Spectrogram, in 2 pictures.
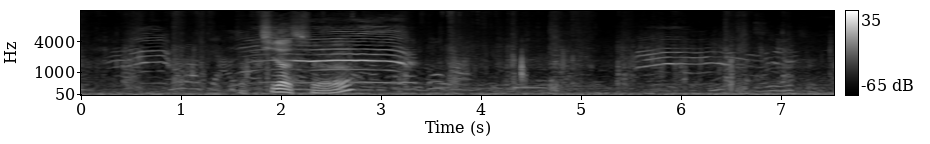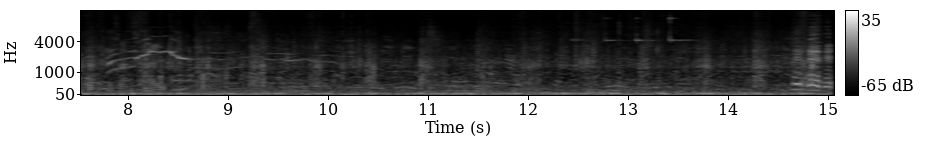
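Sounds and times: voices and calls: 0.0s - 4.6s, 5.2s - 15.0s.

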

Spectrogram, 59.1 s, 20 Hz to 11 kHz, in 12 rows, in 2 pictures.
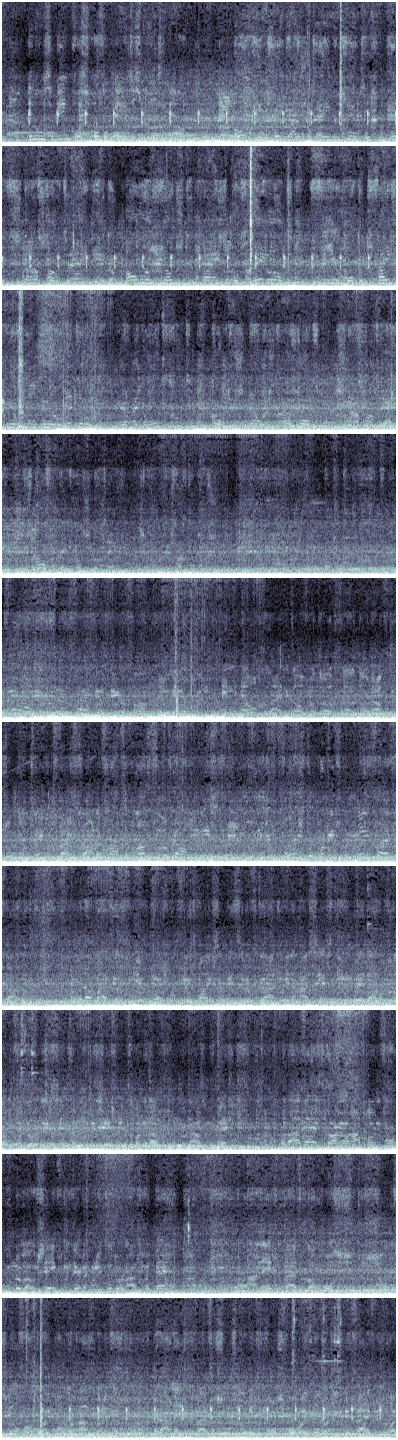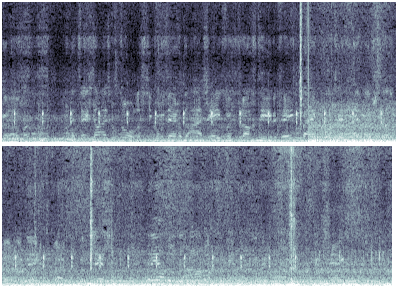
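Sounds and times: car engine and tyre rumble: 0.0s - 59.0s.

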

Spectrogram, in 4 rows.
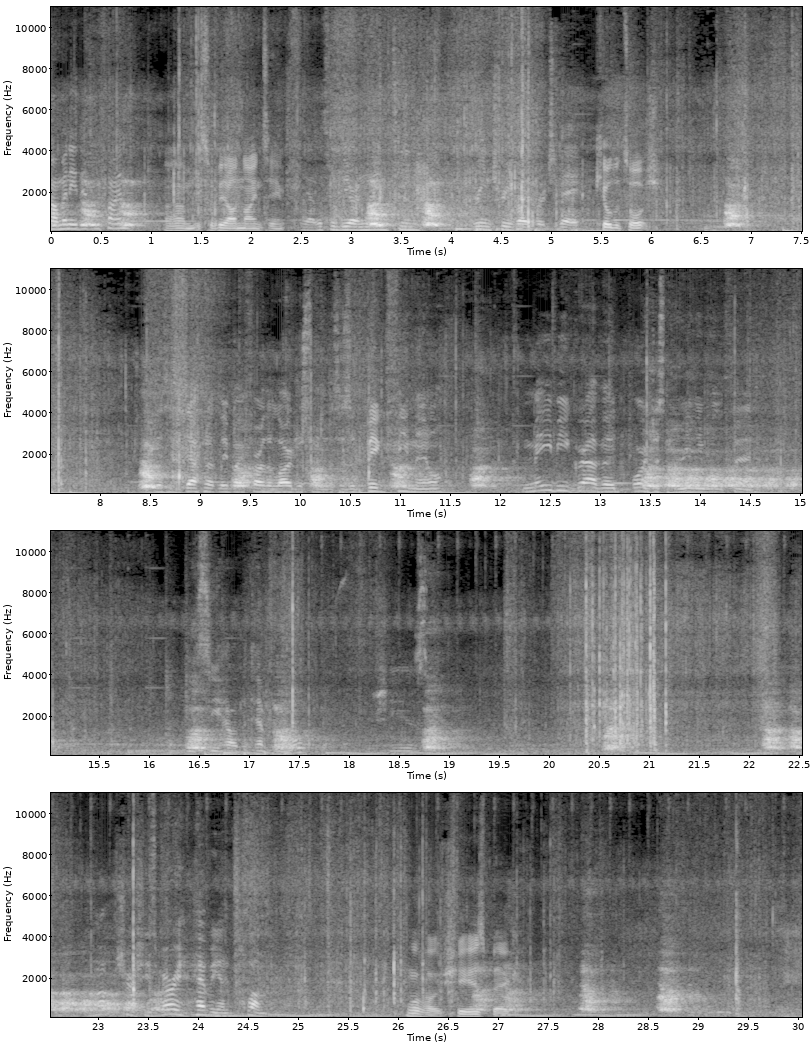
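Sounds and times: plastic bottles crinkling: 0.0s - 18.2s, 19.5s - 30.0s
dog barking: 0.2s - 1.1s, 3.1s - 4.1s, 6.7s - 7.1s, 8.4s - 12.1s, 13.4s - 15.3s, 16.4s - 17.7s, 18.7s - 19.2s, 20.5s - 20.9s, 22.1s - 23.7s, 26.8s - 29.2s
low hum: 5.0s - 9.3s.

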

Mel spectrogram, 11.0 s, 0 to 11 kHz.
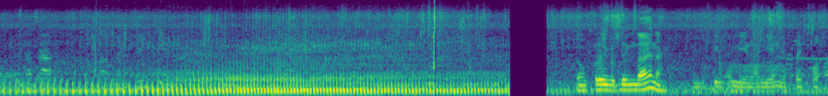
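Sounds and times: small engine running: 0.0s - 6.8s.

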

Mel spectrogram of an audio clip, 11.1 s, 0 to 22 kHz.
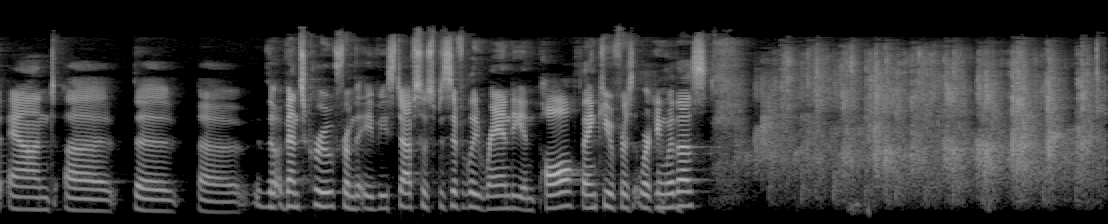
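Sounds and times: audience applauding: 7.2s - 11.0s.

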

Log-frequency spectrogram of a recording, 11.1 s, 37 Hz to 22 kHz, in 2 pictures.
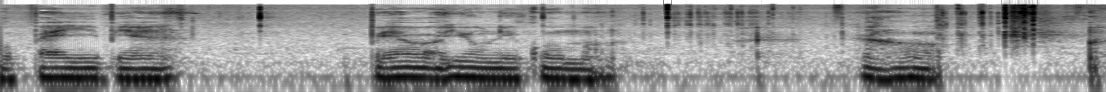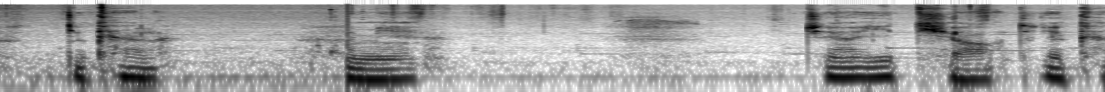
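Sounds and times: person speaking: 1.7s - 3.3s, 4.2s - 8.0s, 9.4s - 11.0s
plastic case snapping open: 4.7s - 5.4s.

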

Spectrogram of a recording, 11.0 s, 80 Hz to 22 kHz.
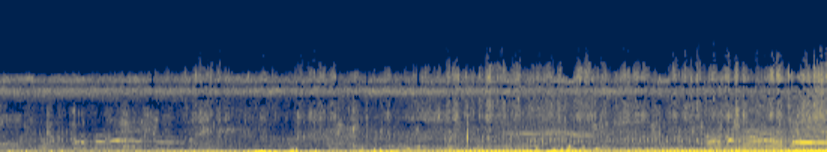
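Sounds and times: distant rooster crowing: 0.9s - 2.6s, 9.3s - 11.0s.

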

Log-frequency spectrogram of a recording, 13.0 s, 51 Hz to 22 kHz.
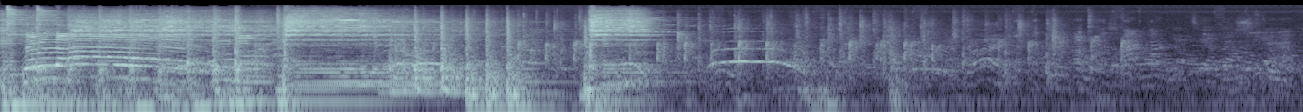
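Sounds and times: rock and roll band playing: 0.0s - 8.3s.

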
